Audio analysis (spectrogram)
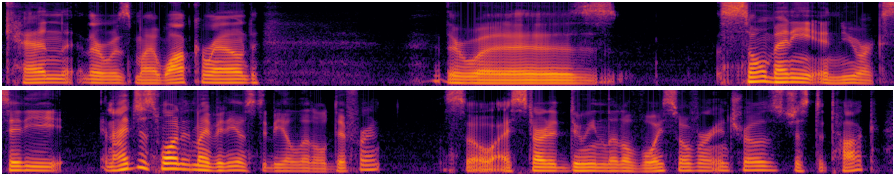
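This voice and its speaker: Gravelly-voiced man chatting on a livestream. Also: medium pitch, darkish tone, no room sound. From Canada. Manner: rambling, chatty, laughs easily. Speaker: livestream host reading chat. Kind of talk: casual livestream chat. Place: home.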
